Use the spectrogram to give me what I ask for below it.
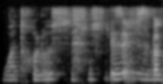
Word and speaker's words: Wattrelos: papillons blancs de wattrelos wattrelos se prononcent plonge le s on prononce pas voilà alors je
